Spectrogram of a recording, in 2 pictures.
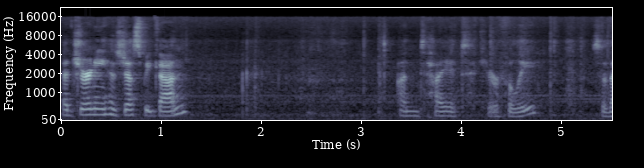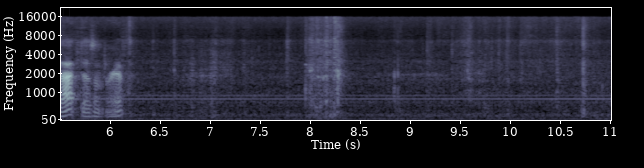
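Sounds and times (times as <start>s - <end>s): thin steady tone humming: 0.0s - 11.0s
paper and card rustling: 1.8s - 11.0s.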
